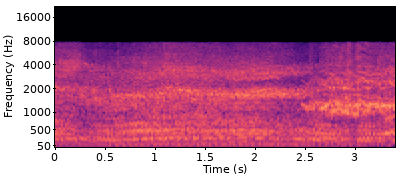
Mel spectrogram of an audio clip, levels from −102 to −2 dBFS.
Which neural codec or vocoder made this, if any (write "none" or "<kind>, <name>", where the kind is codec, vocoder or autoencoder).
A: none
